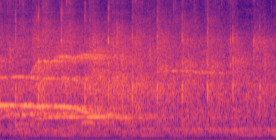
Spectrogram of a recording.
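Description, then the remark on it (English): A group claps together in a dense, steady burst of applause, with a few high whoops and cheers ringing out at the start before the clapping carries on alone. “What about another like clap or jump or?”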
